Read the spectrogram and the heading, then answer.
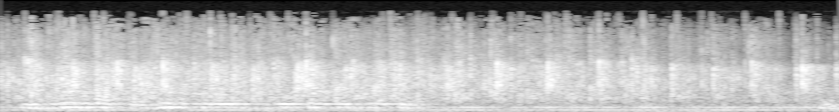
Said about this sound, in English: Could we give them just a hand clap tonight of thanks?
